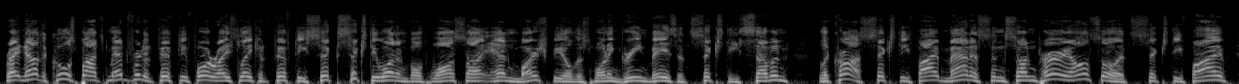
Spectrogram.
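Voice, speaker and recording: A man's voice: fairly high pitch, expressive, moderate pace, few pauses, fairly bright tone, no room sound. Folksy American man chatting on morning radio. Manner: folksy, rambling, musing aloud. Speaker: morning farm radio host. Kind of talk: casual radio chat and weather report. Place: dry radio studio.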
